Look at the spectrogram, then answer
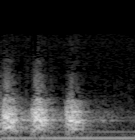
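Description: A sled dog named King barks three times in a steady rhythm, close and loud, with a low hum underneath and no talk.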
